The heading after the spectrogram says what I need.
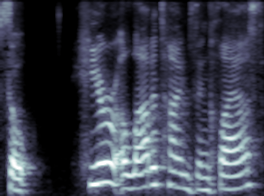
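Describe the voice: With an American accent, a woman speaks slowly. Her pitch is medium and varies in an ordinary way. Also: slightly mellow tone.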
